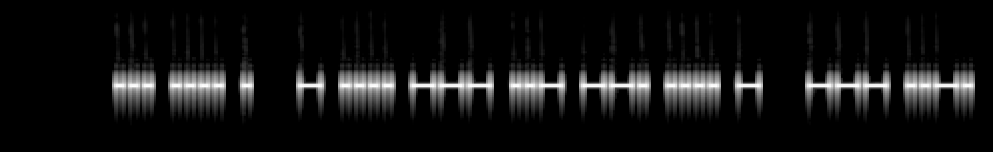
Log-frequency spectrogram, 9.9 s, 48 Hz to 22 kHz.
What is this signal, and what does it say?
Morse code, heard as a keyed tone, about 17 wpm, 700 Hz. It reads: SHE THOUGHT OF
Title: Sentences from Top 1000 Words - Review Part 1 - 17wpm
